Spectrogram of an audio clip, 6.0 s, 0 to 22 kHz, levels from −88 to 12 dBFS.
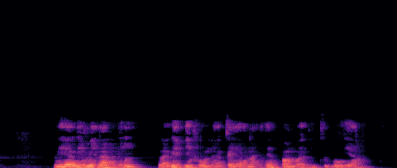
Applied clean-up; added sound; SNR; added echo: neural mask model DeepFilterNet 3.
